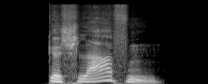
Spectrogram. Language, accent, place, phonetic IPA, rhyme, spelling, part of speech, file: German, Germany, Berlin, [ɡəˈʃlaːfn̩], -aːfn̩, geschlafen, verb, De-geschlafen.ogg
- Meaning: past participle of schlafen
